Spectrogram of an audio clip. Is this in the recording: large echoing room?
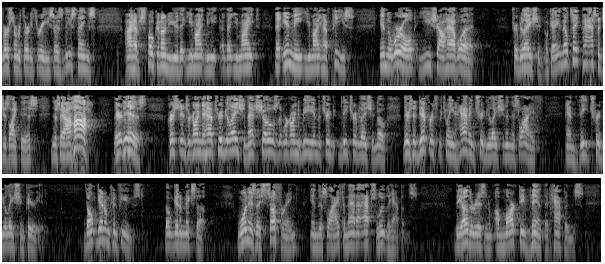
yes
